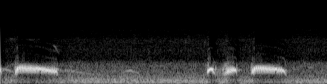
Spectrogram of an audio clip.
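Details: Lure call of a spotted dove: a drawn-out low coo, then a short pair of quick notes and another long coo, over a constant low rumble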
